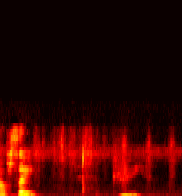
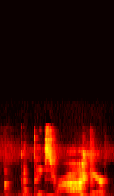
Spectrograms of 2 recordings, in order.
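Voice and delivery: whisper; 10 semitones lower, 15 dB quieter than usual. Real, not acted. Whispering while working carefully.

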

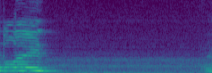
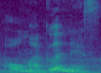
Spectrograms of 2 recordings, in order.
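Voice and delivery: usual speaking voice

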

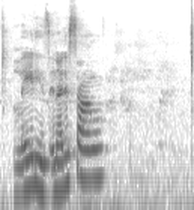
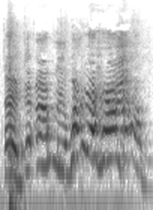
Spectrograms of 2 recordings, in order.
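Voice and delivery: loud startled protest; louder, high, shocked; 9 semitones higher, 9 dB louder, slower than usual. Real, not acted. Child climbing on him.

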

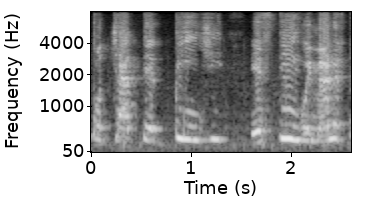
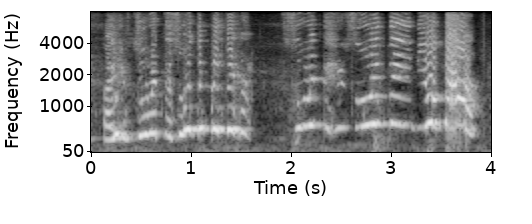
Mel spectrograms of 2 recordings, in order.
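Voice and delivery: high slow desperate cries; desperate panic; 11 semitones higher than usual. Real, not acted. Gamer climbing to escape the monster, high desperate cries. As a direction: beg yourself to climb in terror.

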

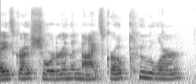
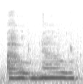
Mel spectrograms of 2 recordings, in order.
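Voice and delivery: soft sad sigh; 10 dB quieter than usual. A narrator's reading. Sad reaction to broken plant.

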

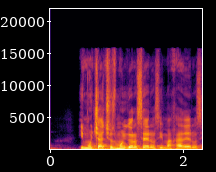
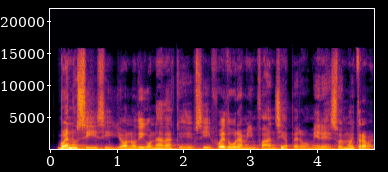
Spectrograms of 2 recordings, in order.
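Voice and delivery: imitated mother conceding; 8 semitones lower, 3 dB quieter than usual. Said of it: "le digo".

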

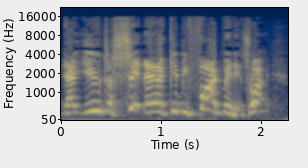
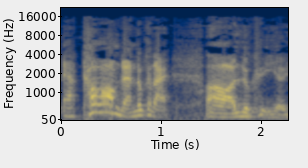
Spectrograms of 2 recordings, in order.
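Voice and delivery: soothing; 11 semitones lower than usual. Acted. Coaxing him to lie down.

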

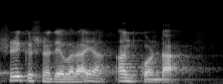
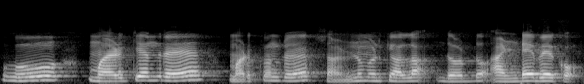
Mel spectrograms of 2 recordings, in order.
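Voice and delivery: put-on fussy child. Tenali as a child insisting on a big vessel, in a pouting child voice. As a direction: insist like a stubborn kid. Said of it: "ನಾನು ಆ ಮಗುವಿನ ಹಾಗೆ ಇಲ್ಲಿ ನಟಿಸ್ತೀನಿ".

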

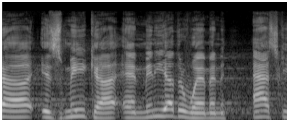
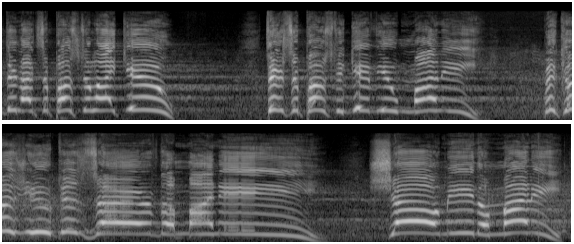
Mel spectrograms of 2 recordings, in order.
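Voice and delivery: high, drawn-out holler; retold exasperated shout; 9 semitones higher, slower than usual. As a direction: hammer it home, stretching the final words. Retold pep talk to crying colleague.

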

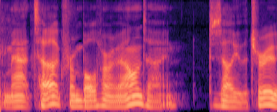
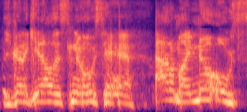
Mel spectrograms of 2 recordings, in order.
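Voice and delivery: mock rant; 8 semitones higher than usual. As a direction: whine it up like a hammed-up comic. Playing Joe Rogan in the bit.

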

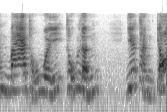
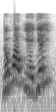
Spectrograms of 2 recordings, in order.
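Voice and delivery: usual speaking voice

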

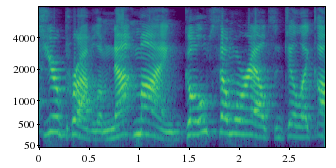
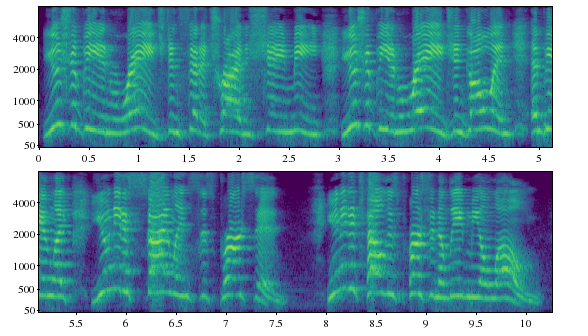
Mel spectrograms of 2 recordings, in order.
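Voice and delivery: real indignant outburst, pitched higher; impassioned angry scolding; raised voice; 4 semitones higher, 3 dB louder than usual. Real, not acted. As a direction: raise your voice in outraged protest. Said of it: "I'm raising my voice".

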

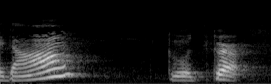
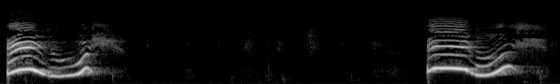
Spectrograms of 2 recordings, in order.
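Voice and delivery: much higher, rising call of the dog's name; 13 semitones higher, 3 dB louder, much slower than usual. Real, not acted. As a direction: sing the pet name up high to the dog. Calling dog by pet name.

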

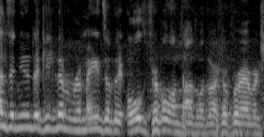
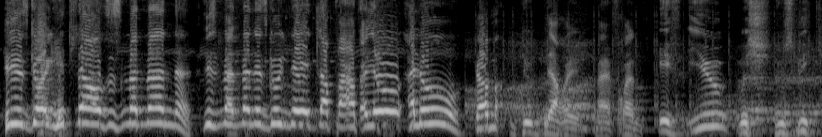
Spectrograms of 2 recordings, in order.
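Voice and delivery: mock French accent; 5 semitones higher than usual. French leader reacts to a rival and invites a visitor, in a mock French accent. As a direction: switch from alarm to welcome, French lilt.

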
